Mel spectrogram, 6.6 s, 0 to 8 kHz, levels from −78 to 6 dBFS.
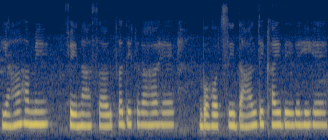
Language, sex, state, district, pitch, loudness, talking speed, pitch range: Hindi, female, Maharashtra, Gondia, 225 Hz, -16 LUFS, 110 wpm, 210-230 Hz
